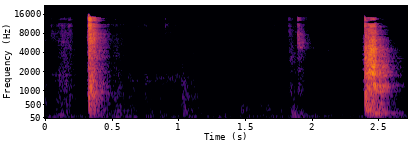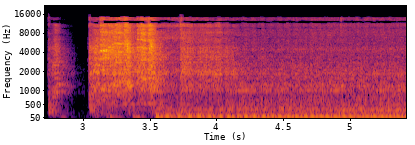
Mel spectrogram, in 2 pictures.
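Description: A GY6 scooter engine with a newly installed carburetor, a few clunks and starter cranks, then it catches and settles into a loud, steady idle close by.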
